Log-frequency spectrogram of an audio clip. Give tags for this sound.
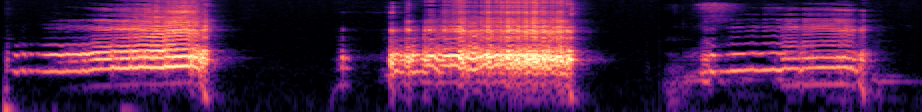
want nest hen farm chicken egg

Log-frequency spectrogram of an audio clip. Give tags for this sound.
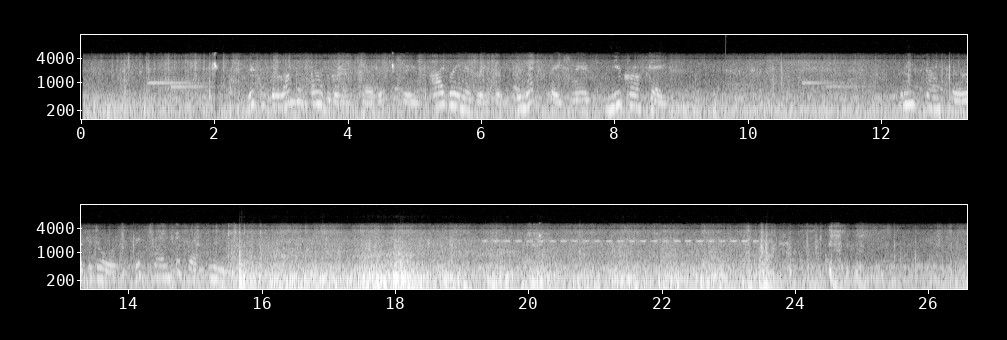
announcement doors overground tfl transport

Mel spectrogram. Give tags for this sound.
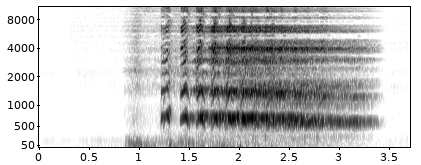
gnomes laughing

